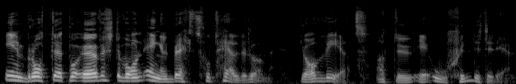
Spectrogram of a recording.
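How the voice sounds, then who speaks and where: A man's voice: on the high side, animated, darkish tone. An actor playing a blunt, pushy male investigator from the capital in a radio drama, curt, insinuating and threatening. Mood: serious.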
